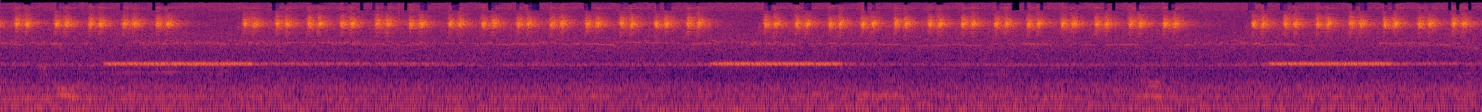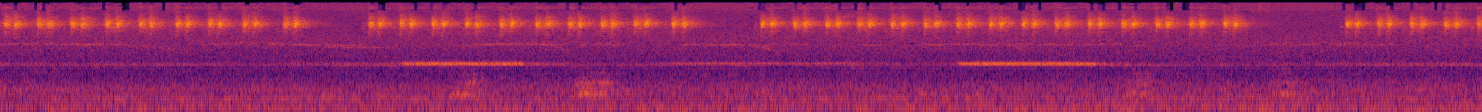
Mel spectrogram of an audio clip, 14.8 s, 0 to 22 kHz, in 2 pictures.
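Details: Crickets chirping at night in a city park, recorded on a Zoom F3: a high pulsed trill in long bursts broken by brief pauses, a steady lower tone recurring every few seconds, over low city rumble.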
